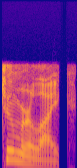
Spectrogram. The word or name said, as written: tumorlike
